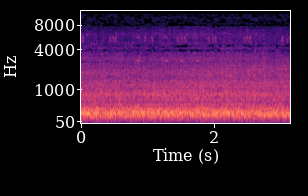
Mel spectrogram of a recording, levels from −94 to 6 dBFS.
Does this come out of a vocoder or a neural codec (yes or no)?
yes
